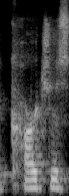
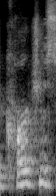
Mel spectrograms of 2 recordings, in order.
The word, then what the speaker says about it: Cairdeas: Yeah, I heard a bit more of, I think, an I in there around a Cairdeas.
